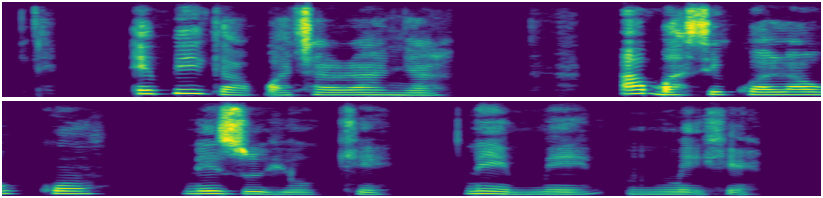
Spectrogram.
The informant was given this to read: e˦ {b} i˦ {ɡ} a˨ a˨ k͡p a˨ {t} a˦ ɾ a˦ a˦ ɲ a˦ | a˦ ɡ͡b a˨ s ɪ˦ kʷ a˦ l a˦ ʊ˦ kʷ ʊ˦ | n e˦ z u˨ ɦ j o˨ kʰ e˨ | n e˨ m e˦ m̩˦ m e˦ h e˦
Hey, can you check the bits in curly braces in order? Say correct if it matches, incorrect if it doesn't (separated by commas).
correct, correct, incorrect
